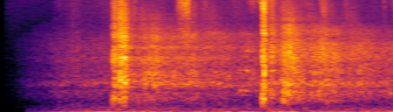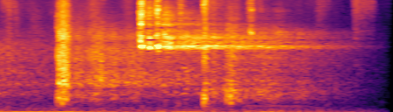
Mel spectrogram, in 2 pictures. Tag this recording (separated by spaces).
bounce bouncing dome feet playing racket squeaking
